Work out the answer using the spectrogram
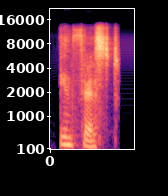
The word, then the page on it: infest: Indian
